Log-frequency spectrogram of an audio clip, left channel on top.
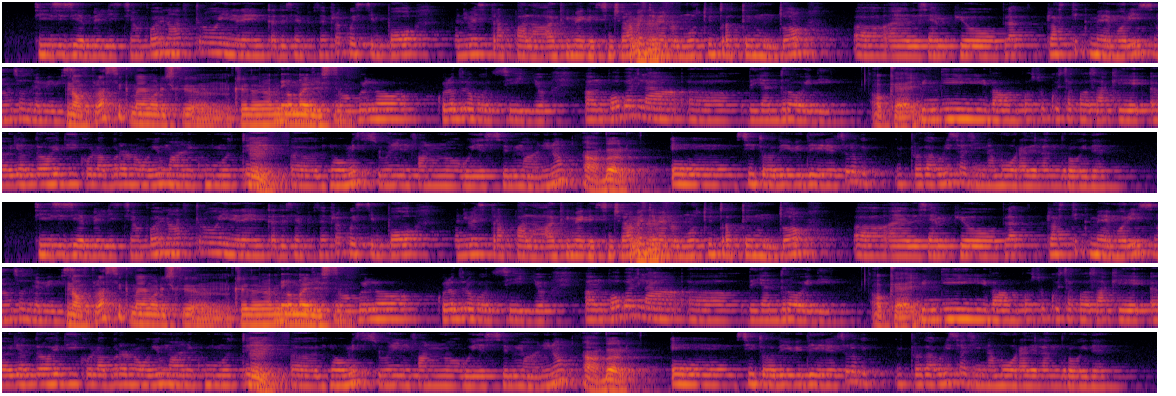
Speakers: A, on the left; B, on the right.
A: sì, sì, sì, è bellissimo. Poi un altro inerente, ad esempio, sempre a questi un po' anime strappalacrime che sinceramente
B: Mhm.
A: mi hanno molto intrattenuto, eh, ad esempio Pla- Plastic Memories, non so se l'hai mai visto.
B: No, Plastic Memories cre- credo di non
A: Bellissimo,
B: averlo mai visto.
A: quello, quello te lo consiglio. Eh, Un po' parla eh, degli androidi,
B: Ok.
A: quindi va un po' su questa cosa che eh, gli androidi collaborano con gli umani, quindi molte
B: Mm.
A: eh, diciamo, missioni le fanno con gli esseri umani, no?
B: Ah, bello.
A: E sì, te lo devi vedere, solo che il protagonista si innamora dell'androide.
